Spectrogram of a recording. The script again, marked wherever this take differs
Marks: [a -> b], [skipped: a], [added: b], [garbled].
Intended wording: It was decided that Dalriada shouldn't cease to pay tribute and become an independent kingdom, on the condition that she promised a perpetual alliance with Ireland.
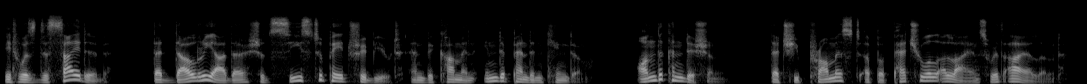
It was decided that Dalriada [shouldn't -> should] cease to pay tribute and become an independent kingdom, on the condition that she promised a perpetual alliance with Ireland.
